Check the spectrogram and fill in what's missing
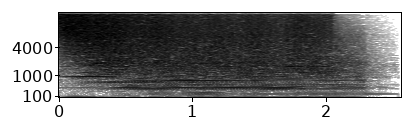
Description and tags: Distorted sin wave scream 5 [LOUD]
vst, hardcore, processed, noisy, flstudio, hard, sine, sfx, distortion, dark, loud, distorted, experimental, noise, gabber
